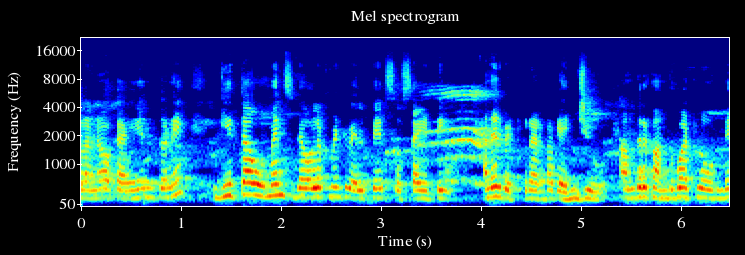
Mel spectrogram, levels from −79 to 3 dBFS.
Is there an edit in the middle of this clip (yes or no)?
yes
